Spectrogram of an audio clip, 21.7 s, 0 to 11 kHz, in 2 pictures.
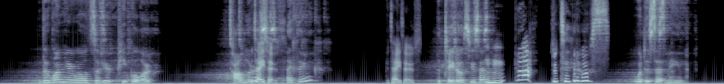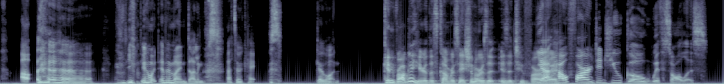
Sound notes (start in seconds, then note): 8.3 laughs; 12.6 chuckles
